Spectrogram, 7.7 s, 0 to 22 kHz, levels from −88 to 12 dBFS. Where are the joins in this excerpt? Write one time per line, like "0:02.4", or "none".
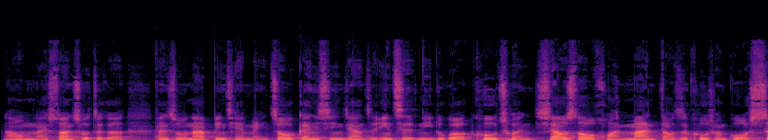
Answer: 0:01.5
